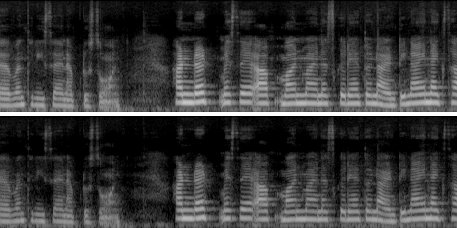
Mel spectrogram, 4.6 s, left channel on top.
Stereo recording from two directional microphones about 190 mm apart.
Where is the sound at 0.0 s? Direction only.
35° left (ahead or behind).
